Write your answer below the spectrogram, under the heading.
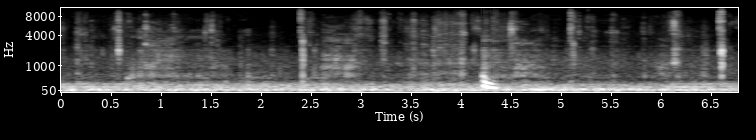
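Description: Mouth sounds of chewing fries, with faint clicks and crinkles, over a steady low hum in the car cabin. About four seconds in, a short vocal 'mm' falling in pitch is the loudest sound.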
